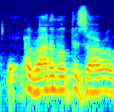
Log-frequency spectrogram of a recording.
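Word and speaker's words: Jerónimo Pizarro: A translation of, is it Geronimo Pizarro? Is that how his name is pronounced?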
